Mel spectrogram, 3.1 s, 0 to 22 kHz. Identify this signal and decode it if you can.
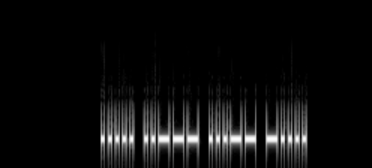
Morse code, heard as a keyed tone, about 40 wpm, 700 Hz. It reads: 5236
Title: Numbers - 4-Digit 40wpm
